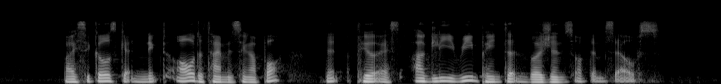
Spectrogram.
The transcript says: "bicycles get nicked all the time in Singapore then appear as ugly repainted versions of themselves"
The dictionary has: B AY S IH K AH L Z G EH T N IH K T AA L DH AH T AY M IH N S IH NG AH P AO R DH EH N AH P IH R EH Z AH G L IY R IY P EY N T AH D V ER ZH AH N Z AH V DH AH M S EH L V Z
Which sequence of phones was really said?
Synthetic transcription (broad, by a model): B AY S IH K AH L S G EH T N IH K T AA L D AH T AY M IH N S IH NG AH P AO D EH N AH P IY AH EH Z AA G L IY R IY P EY N T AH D V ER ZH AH N S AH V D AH M S EH L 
